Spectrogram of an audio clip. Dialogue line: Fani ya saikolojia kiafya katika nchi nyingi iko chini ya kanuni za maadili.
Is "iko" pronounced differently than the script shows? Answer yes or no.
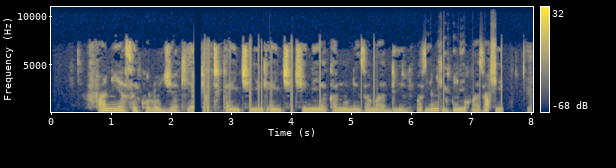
yes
